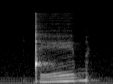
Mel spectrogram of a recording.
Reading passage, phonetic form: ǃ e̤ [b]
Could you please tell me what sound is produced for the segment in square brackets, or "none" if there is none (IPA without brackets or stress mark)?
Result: b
